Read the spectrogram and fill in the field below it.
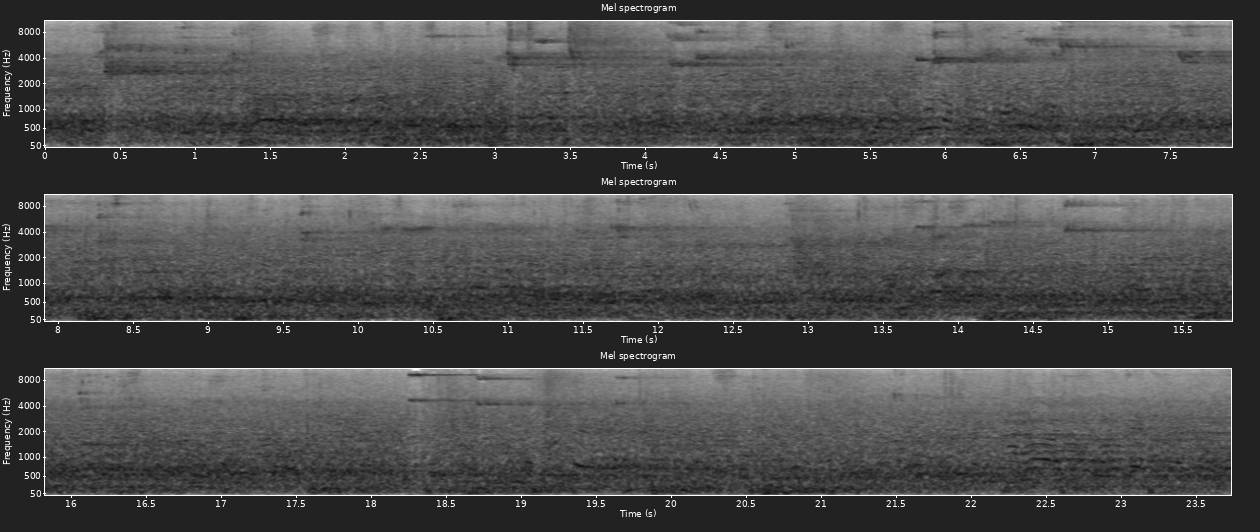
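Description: A crowd of young players and onlookers chatters loudly in a large echoing hall.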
